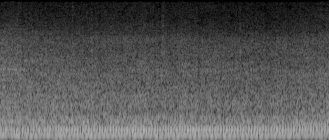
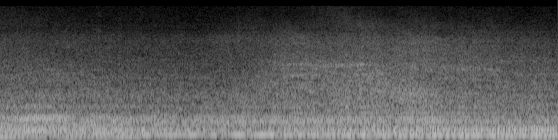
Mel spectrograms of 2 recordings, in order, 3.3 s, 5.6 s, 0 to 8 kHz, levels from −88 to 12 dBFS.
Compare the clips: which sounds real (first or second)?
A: first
